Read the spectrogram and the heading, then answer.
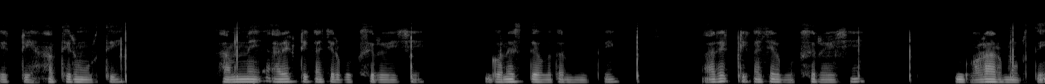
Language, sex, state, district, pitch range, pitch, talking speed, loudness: Bengali, male, West Bengal, Purulia, 110-120 Hz, 115 Hz, 115 wpm, -38 LUFS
